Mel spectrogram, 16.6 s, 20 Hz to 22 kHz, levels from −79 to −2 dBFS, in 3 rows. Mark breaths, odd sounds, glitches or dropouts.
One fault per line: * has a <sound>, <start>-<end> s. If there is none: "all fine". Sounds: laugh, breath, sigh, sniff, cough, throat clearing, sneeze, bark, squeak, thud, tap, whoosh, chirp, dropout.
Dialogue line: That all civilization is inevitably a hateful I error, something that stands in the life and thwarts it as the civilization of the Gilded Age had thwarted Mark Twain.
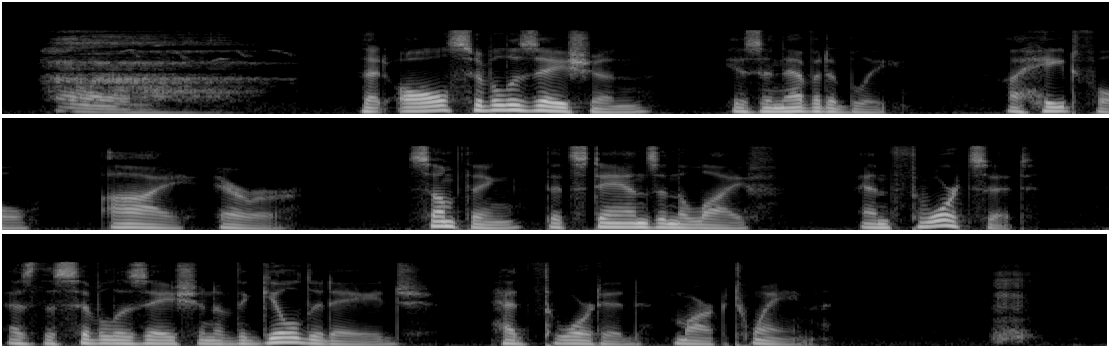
* has a sigh, 0.2-1.5 s
* has a sniff, 16.0-16.3 s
